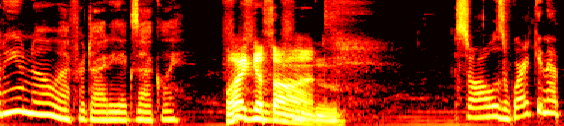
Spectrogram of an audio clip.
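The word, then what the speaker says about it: Phlegethon: Phlegmethon. Oh, I'm not pronouncing that one correctly. How do you know Aphrodite exactly? Phlegathon.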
